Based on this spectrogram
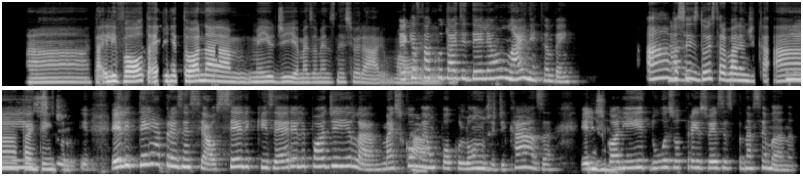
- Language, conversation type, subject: Portuguese, podcast, Como você concilia as tarefas domésticas com o trabalho remoto?
- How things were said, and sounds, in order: other background noise; tapping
